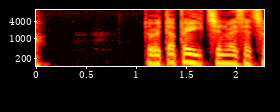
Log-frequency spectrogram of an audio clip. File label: "beit", Welsh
